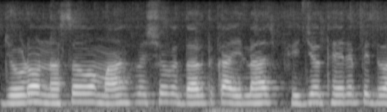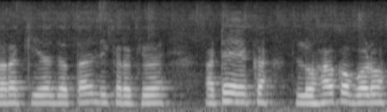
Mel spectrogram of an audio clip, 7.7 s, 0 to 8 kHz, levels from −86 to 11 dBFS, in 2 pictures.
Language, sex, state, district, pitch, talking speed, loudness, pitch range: Marwari, male, Rajasthan, Nagaur, 170 Hz, 170 wpm, -16 LUFS, 165-180 Hz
